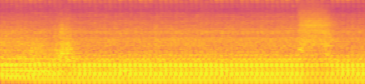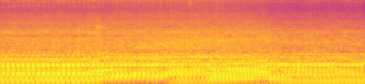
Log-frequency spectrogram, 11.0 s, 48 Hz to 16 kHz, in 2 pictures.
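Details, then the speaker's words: 1999 Honda Foreman 450 4x4 ATV with plow and winch, revived after sitting about 10 years: steady, even single-cylinder thump at fast idle, unbroken, no smoke out the back; running perfect, normal running. "all right running perfect no smoke out the back running great"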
